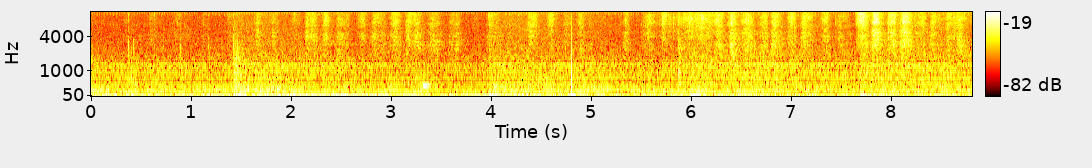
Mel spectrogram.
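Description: Faint, repeated scratching of a Pentel Aquabrush water brush stroked across paper as blue watercolor is painted on, in runs of short strokes, with one small sharp click about five seconds in.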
